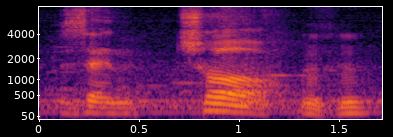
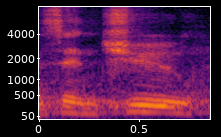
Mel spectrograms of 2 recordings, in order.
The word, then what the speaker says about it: Zencho: Everyone kept saying Zenchu. Yeah. No, the OU had written that specific order, and if it's Japanese being written in Romaji, also known as our everyday alphabet, that's a long O sound, not a U.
